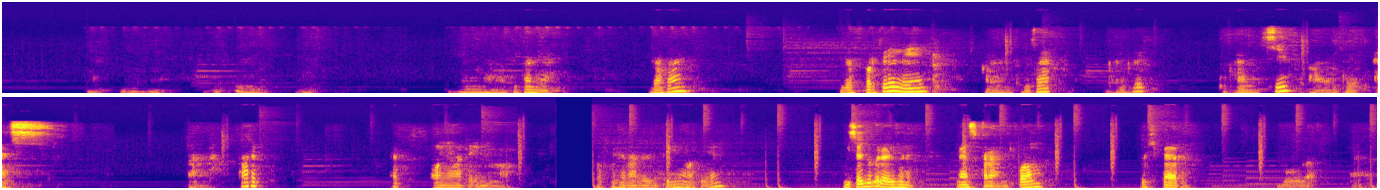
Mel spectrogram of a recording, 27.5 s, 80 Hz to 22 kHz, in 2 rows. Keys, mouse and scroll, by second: 0.5 click, 1.4 scroll up 2, 2.6 click, 2.6-3.6 scroll up 3, 3.8 click, 4.3 middle click, 5.5 KP_1, 5.9 scroll up 2, 6.2 middle click, 7.3 scroll down 2, 7.6 shift+middle click, 8.0 middle click, 13.6 alt+shift+s, 18.2 o, 20.1 click, 21.3 click.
